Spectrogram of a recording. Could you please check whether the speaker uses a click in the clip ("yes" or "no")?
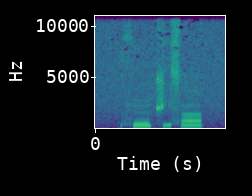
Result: no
